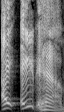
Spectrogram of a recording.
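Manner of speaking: put-on deranged hamster voice. Describing her character Nibbles in an interview, the voice actor quotes her in Nibbles deranged hamster voice. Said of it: "And she's a deranged hamster".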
